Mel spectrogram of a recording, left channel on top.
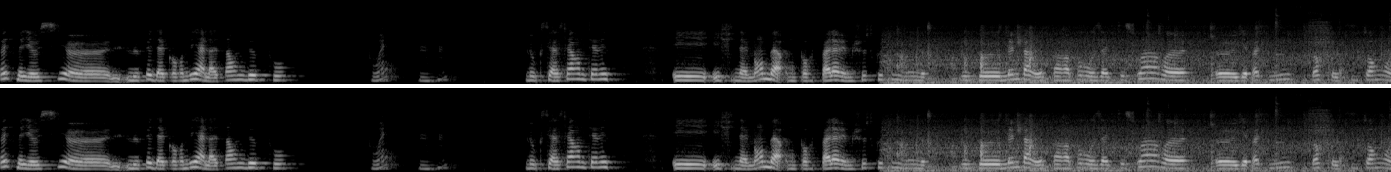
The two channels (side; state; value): both; identical; correlation 1.00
